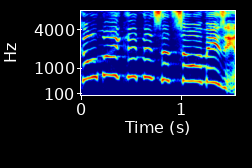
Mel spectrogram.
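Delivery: very high, squealy, annoying, excited gush. Speaker acts out how their voice sounds to their kids, imitating own high-pitched voice. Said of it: "get all high pitched and like".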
